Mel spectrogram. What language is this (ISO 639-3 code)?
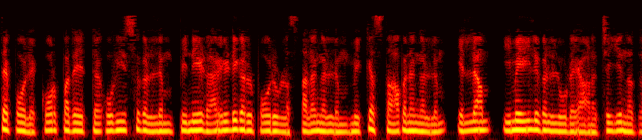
mal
